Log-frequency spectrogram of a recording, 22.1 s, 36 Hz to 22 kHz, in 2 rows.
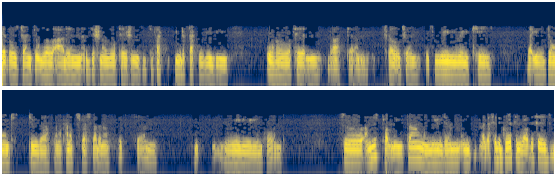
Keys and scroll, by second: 12.8 super+d.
